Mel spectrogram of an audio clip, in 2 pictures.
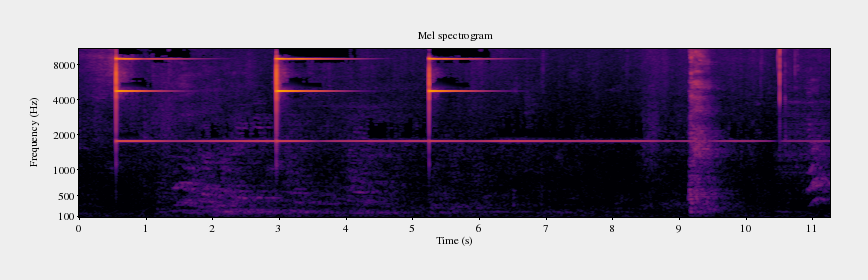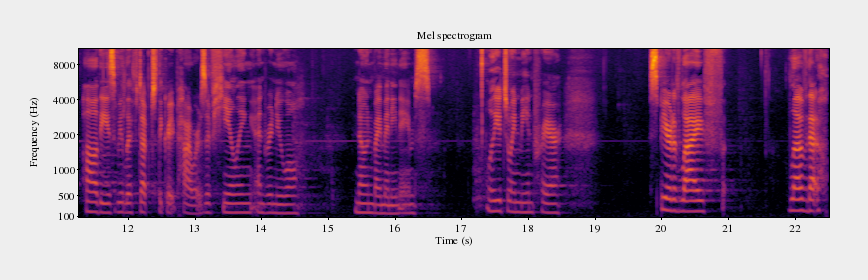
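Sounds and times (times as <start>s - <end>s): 
bright chime struck during prayer: 0.6s - 12.1s
person coughing: 9.2s - 9.8s
speech: 11.4s - 14.7s, 15.4s - 16.7s, 17.4s - 18.9s, 19.9s - 21.1s, 22.0s - 22.5s.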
